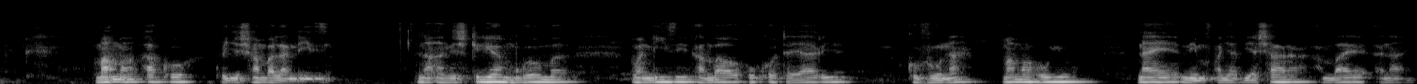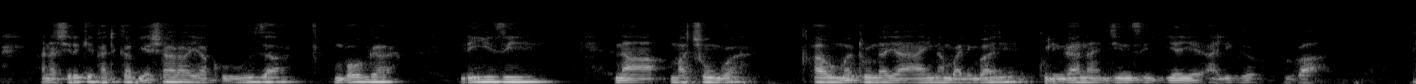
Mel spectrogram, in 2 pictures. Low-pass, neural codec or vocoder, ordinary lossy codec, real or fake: 7.2 kHz; codec, 16 kHz, 4 kbps, X-Codec, WavLM features, trained on Multilingual LibriSpeech; AAC, 32 kbps; fake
